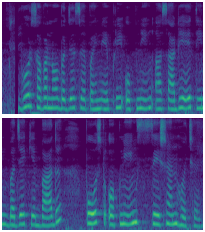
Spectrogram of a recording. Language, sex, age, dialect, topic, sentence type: Maithili, female, 18-24, Eastern / Thethi, banking, statement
